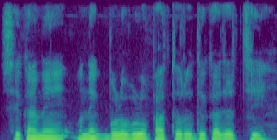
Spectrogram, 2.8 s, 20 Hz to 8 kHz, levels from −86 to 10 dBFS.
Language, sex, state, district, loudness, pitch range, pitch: Bengali, male, Assam, Hailakandi, -14 LUFS, 120-135 Hz, 130 Hz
